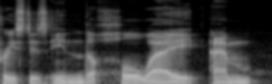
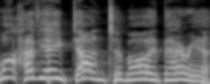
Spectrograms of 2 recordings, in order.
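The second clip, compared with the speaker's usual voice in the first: put-on odd English accent, very high-pitched; 4 dB louder than usual. Narrating a story, the speaker voices a woman with a torch in a weird english accent. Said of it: "I'm using weird English accents".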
